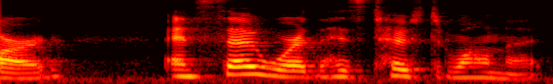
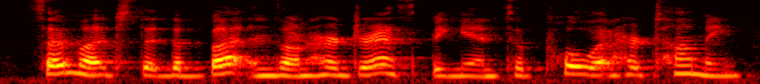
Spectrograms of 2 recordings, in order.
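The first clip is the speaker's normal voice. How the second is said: usual speaking voice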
